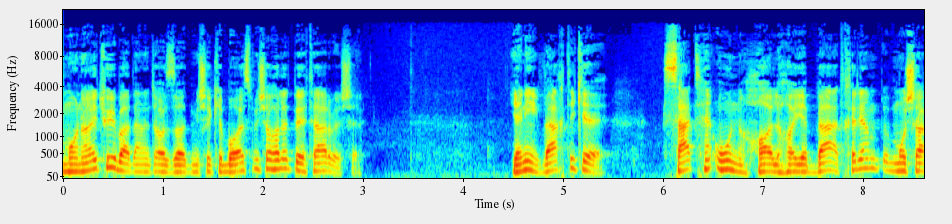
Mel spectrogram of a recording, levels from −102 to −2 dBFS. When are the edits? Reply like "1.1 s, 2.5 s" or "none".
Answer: none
